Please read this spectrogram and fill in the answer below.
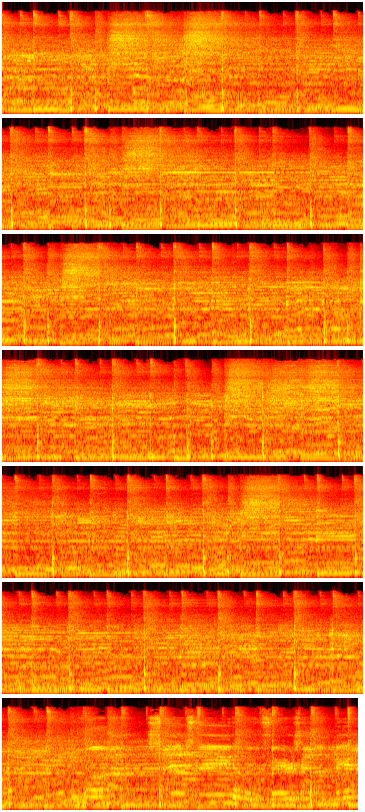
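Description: Live band playing a song's instrumental intro: electric guitar over drums keeping a steady beat.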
